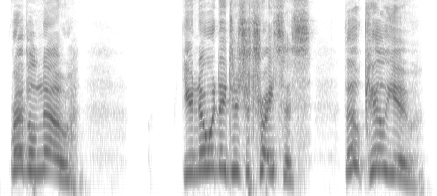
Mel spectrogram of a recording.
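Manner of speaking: high, loud frantic begging; desperate plea. A narrator's reading. Scarlet pleading with her brother Rebel, high frantic plea. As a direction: beg him not to stay.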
